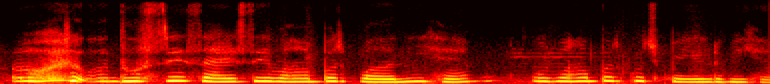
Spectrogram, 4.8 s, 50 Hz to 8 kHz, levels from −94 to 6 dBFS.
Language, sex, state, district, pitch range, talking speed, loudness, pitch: Hindi, female, Uttar Pradesh, Lalitpur, 300-345 Hz, 185 wpm, -18 LUFS, 330 Hz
